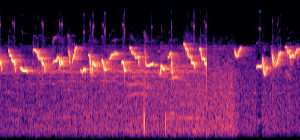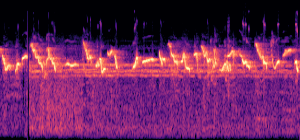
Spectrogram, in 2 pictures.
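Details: Caged-bird master song of the kecial kuning Lombok white-eye: a lively, high, chattering warble of quick up-and-down chirps, broken by a short gap midway before the rapid twittering continues.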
